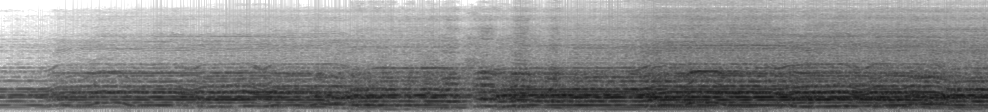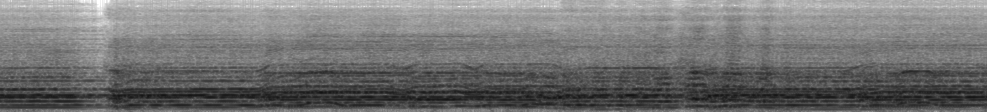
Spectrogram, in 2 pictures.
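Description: Closing theme music: voices chanting in chorus, fading in over the first few seconds and then steady, with a brief break about eleven seconds in.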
